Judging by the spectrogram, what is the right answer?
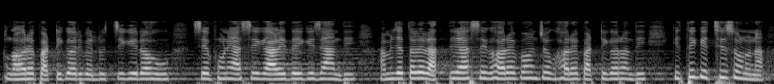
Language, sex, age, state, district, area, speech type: Odia, female, 18-30, Odisha, Dhenkanal, rural, spontaneous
